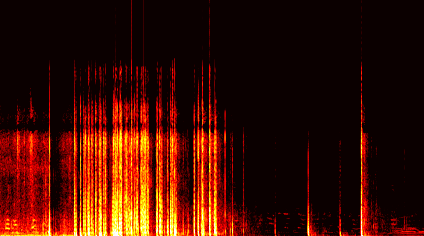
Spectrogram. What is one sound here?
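Firecrackers burst in a rapid string of loud bangs.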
